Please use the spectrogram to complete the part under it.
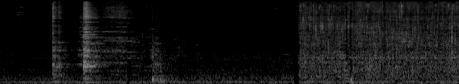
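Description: Metal lid set onto a pan of simmering okra masala in a home kitchen, a few soft clanks and clinks, then a steady low sizzling hiss after the lid closes.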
